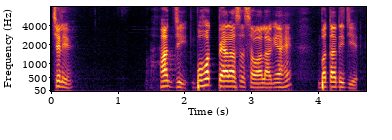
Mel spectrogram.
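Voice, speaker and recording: Man, teacher, live online vocabulary lesson, bright tense voice, coaxing viewers. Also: a little high, a little slow, smooth, no echo. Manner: explains English words in Hindi, coaxing viewers to comment.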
